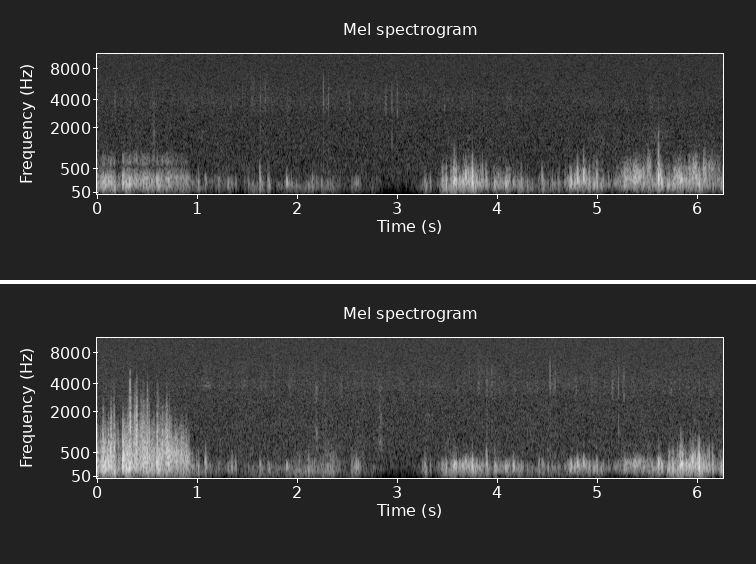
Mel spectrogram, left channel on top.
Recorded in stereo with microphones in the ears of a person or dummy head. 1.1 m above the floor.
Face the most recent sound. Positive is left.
No sound to turn to.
